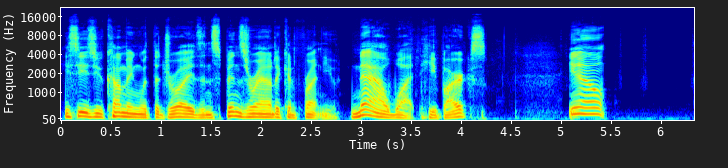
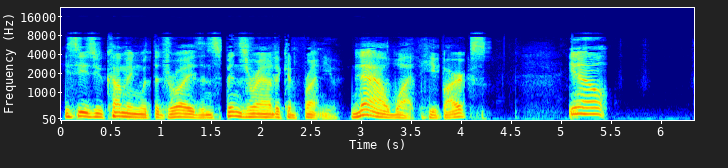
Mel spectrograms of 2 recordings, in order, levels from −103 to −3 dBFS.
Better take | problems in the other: first | garbled, watery; badly; nothing above 7.5 kHz

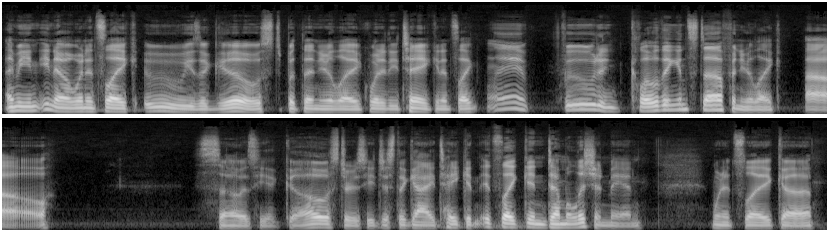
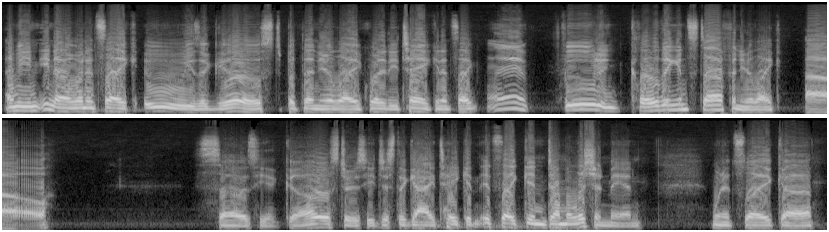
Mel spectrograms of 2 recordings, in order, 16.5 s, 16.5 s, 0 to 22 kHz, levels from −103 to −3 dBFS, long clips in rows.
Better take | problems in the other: first | distortion; heavy; 16% of the sound clipped

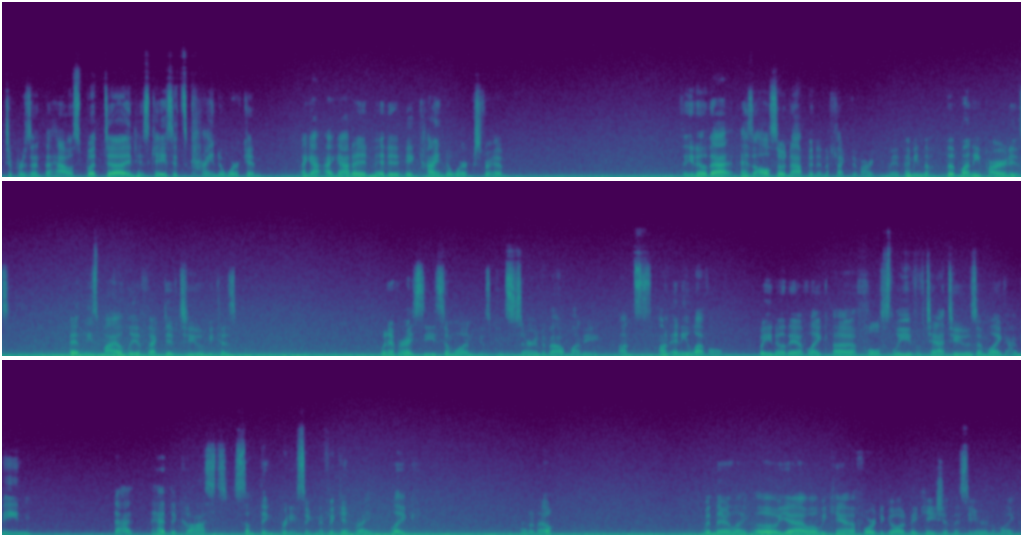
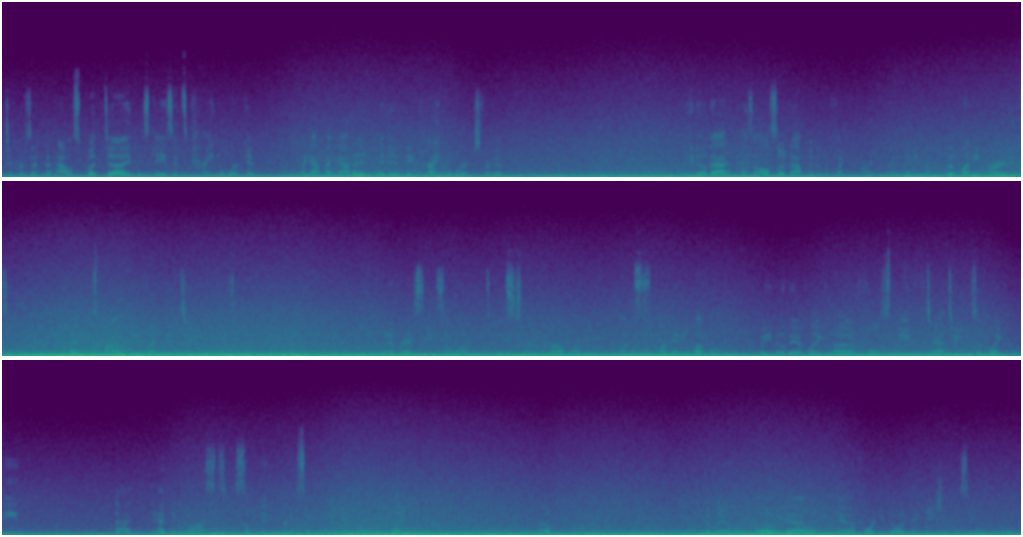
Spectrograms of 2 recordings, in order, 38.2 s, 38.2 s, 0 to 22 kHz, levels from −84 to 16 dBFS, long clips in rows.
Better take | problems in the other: first | wind noise on the microphone; heavy; 3 dB above the speech; occasional gusts in the first

